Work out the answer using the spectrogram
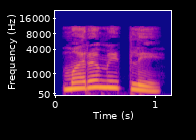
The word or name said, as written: ಮರಮಿಟಿಲ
